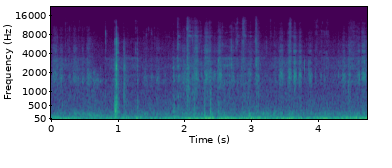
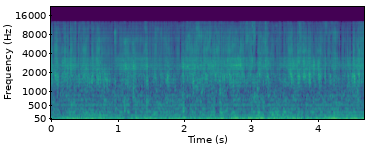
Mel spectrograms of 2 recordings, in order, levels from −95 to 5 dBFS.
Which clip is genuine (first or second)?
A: first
